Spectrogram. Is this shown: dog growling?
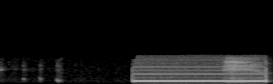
no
